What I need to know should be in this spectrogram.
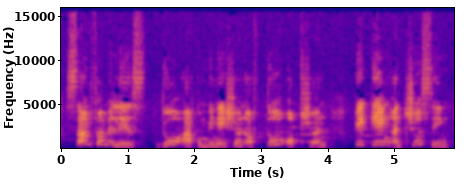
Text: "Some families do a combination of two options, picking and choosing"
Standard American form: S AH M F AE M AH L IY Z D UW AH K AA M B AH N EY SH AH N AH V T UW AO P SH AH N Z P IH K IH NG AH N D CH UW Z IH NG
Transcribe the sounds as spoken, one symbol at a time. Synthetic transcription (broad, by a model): S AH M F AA M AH L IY S D UW AH K AA M B AH N EY SH AH N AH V T UW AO P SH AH N P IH K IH NG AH N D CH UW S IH NG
